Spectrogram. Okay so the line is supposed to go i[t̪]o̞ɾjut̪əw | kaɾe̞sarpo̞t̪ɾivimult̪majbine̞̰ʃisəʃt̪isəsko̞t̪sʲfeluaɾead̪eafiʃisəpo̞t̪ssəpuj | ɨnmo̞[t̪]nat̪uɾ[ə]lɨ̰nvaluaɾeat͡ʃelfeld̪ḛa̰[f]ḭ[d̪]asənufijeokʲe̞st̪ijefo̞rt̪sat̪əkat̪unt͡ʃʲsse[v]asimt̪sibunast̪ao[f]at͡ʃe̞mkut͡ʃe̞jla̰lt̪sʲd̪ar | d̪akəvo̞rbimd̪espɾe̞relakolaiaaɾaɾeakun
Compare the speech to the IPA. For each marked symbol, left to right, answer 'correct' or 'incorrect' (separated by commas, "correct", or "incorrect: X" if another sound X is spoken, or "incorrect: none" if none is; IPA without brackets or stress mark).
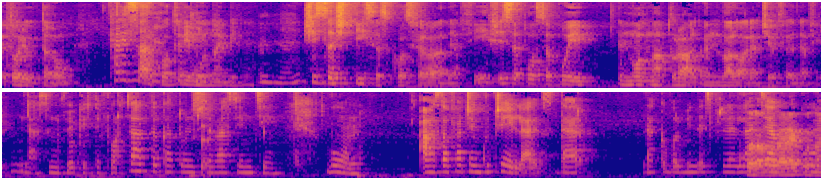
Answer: correct, incorrect: d̪, incorrect: a, correct, correct, correct, correct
